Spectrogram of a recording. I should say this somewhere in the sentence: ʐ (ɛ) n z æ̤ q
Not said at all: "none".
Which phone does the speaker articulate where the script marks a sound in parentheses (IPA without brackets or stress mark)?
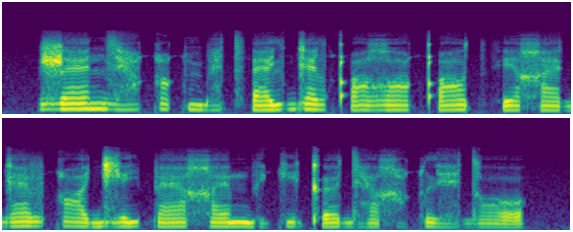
æ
